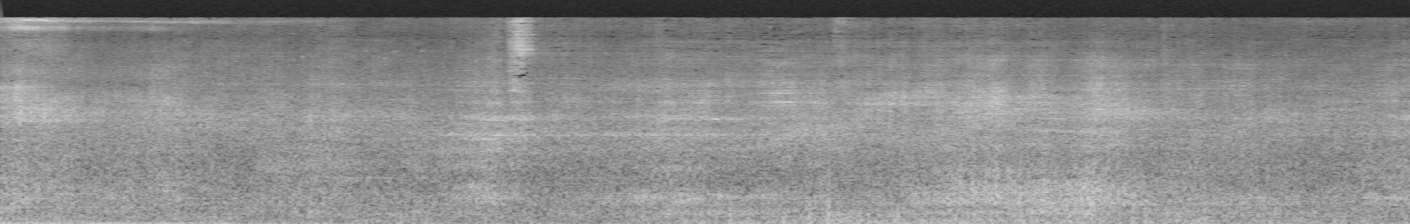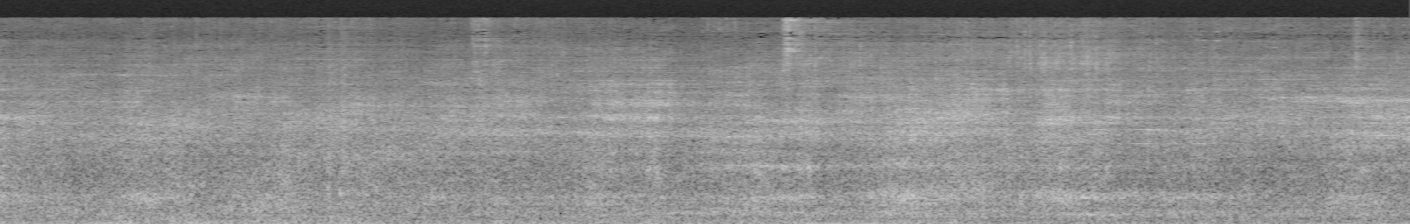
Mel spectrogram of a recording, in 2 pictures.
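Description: Autorack freight cars of a passing train rolling by, with a steady noise of steel wheels running on the rails.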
